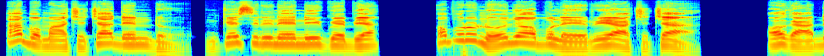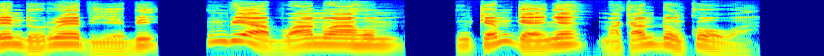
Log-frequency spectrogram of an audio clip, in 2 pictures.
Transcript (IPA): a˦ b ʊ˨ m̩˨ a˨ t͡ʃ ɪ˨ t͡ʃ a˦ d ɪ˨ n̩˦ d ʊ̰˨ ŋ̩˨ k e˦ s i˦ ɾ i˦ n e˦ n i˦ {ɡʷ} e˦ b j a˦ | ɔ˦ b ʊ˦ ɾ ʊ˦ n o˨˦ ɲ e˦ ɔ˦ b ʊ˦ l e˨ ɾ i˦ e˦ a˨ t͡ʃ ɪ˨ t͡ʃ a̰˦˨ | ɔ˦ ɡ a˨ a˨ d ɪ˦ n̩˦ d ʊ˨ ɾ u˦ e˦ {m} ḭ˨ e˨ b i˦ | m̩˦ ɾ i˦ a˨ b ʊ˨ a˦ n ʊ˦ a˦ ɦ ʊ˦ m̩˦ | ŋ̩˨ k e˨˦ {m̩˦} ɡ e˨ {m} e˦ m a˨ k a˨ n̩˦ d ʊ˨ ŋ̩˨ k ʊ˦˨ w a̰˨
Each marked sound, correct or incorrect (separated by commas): correct, incorrect, correct, incorrect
